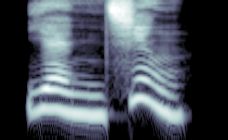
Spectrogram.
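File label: "yan3 jing4", Mandarin Chinese; HSK3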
